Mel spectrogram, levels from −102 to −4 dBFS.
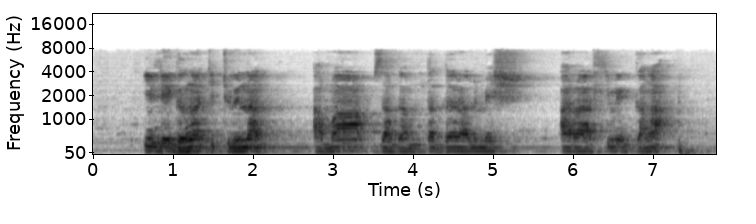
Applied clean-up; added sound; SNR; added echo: none; none; none; reverberation time 0.9 s.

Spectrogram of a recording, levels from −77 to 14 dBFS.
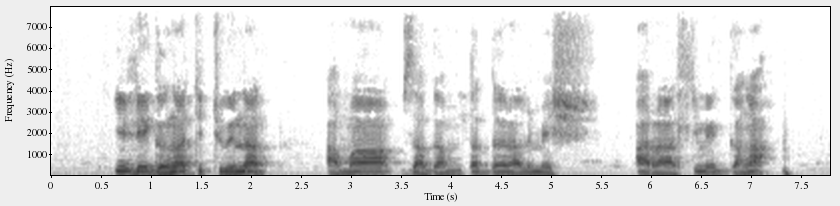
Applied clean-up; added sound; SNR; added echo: none; none; none; none.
